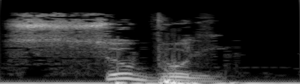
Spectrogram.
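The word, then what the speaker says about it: سبل: I'm deliberately not pronouncing the last hard on this letter because when we get to when we start um going into Arabic grammar, we'll find out that this actually changes.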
